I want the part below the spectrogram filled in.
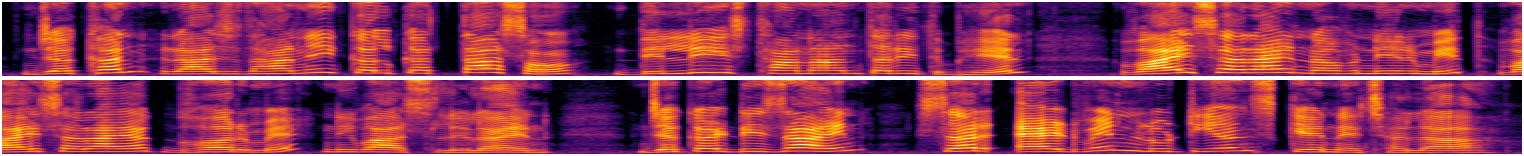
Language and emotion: Maithili, neutral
